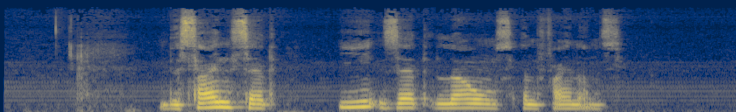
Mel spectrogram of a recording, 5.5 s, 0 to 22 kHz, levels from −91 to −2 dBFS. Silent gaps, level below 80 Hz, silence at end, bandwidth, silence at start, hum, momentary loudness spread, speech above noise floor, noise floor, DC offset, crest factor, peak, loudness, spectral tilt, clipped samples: none; -54 dBFS; 0.9 s; 16.5 kHz; 0.5 s; none; 24 LU; 37 dB; -54 dBFS; under 0.1%; 18 dB; 0 dBFS; -17 LUFS; -5 dB/octave; under 0.1%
